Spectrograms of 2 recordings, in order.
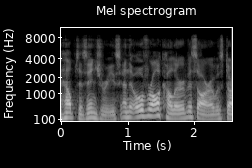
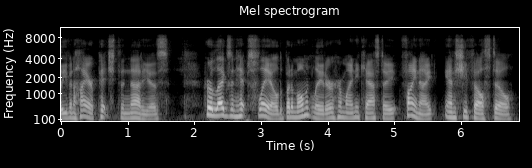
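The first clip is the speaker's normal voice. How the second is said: usual speaking voice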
